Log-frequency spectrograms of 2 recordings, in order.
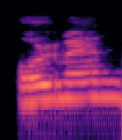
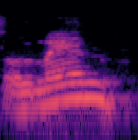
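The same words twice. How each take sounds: First: The d at the end of old is pronounced. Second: The d at the end of old is dropped. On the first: "Old man becomes" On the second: "Combining that is omitted"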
